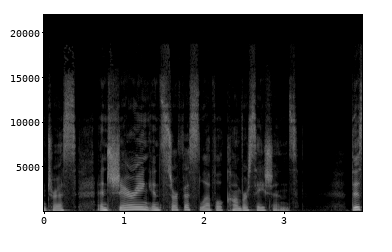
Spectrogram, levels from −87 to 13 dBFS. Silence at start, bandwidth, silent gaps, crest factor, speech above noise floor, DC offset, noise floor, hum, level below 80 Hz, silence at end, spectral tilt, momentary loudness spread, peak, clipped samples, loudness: 0 s; 19 kHz; none; 18 dB; 34 dB; under 0.1%; -69 dBFS; none; -80 dBFS; 0 s; -4 dB/octave; 13 LU; -16 dBFS; under 0.1%; -35 LUFS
